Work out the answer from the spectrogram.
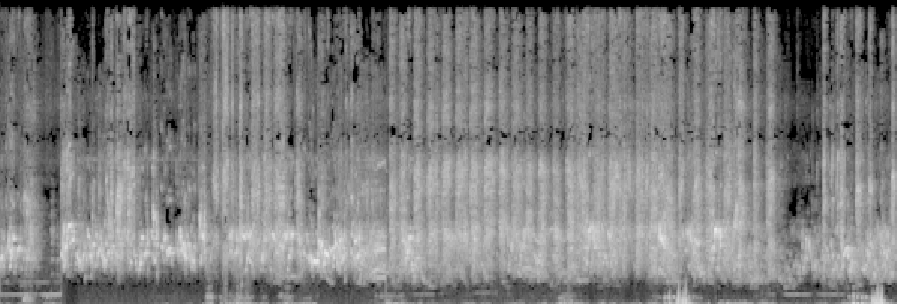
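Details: A budgie flock in its cozy hut pours out steady high-pitched twittering and chirping chatter after a brief quieter start, with occasional low thuds beneath.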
